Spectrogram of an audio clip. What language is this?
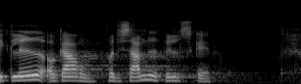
Danish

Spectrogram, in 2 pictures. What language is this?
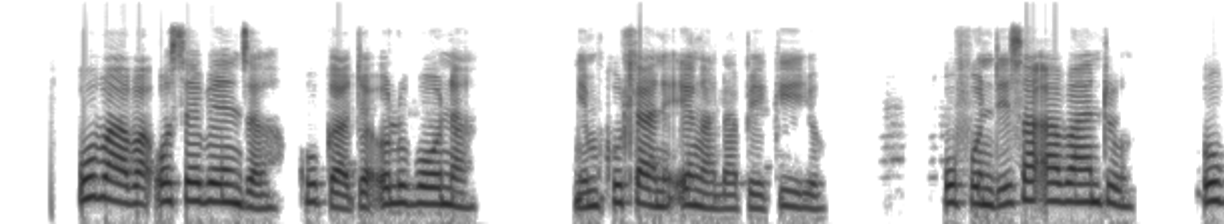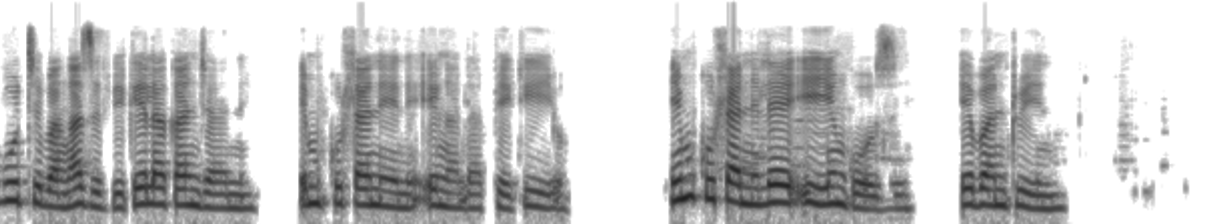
North Ndebele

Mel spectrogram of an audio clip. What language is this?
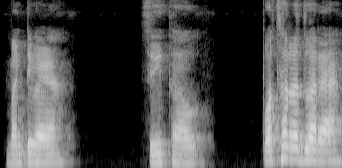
Odia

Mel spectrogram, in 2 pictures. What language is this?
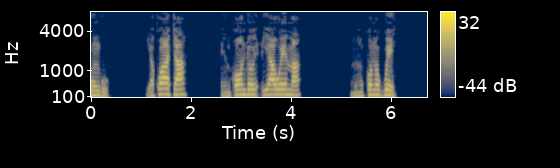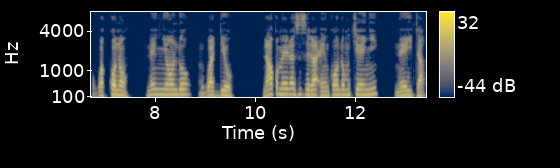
Ganda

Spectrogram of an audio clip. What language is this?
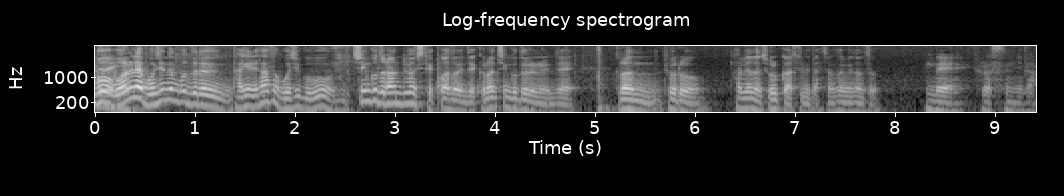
Korean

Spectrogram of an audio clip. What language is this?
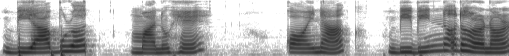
Assamese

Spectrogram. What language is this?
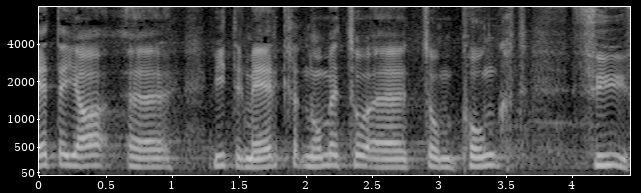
Swiss German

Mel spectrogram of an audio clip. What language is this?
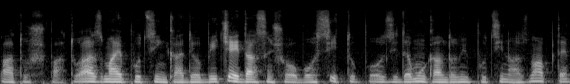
Romanian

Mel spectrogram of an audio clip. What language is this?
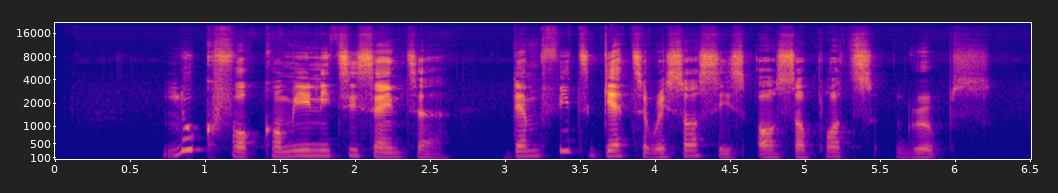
Nigerian Pidgin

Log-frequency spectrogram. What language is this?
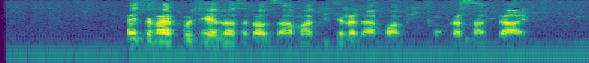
Thai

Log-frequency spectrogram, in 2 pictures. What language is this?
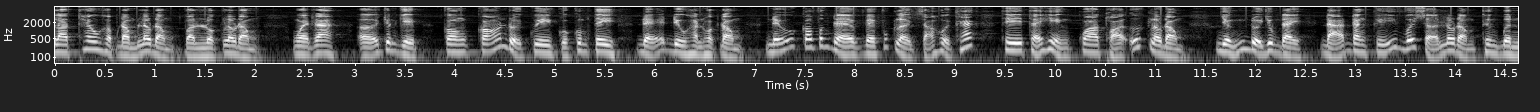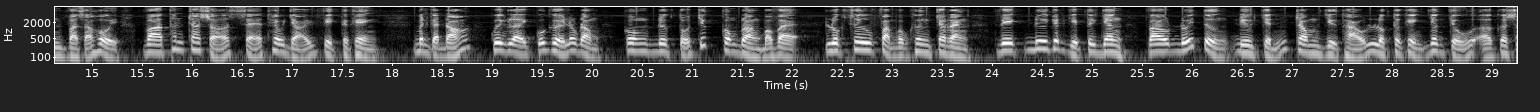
Vietnamese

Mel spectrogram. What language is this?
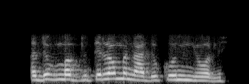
Manipuri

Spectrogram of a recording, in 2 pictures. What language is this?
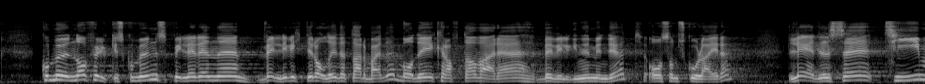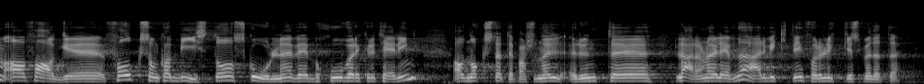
Norwegian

